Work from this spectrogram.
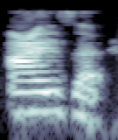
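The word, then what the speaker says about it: answer: देखिए यहाँ पे एस दिया गया ना, तो एस क्या है, डब्ल्यू है ना, तो डब्ल्यू क्या है आपका साइलेंट है, और इसको हम क्या पढ़ेंगे, आंसर।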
